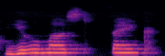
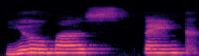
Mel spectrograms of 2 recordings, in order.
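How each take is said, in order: First: The final T of must is pronounced. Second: The final T of must is dropped. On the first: "Ao invés de falar" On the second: "pegar esse primeiro T aqui e meio que omitir esse T"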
